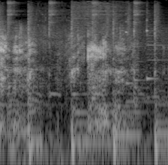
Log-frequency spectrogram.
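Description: Huskies vocalizing in rough play, heard twice: once at the start and again about a second and a quarter in, over background music with a steady beat.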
